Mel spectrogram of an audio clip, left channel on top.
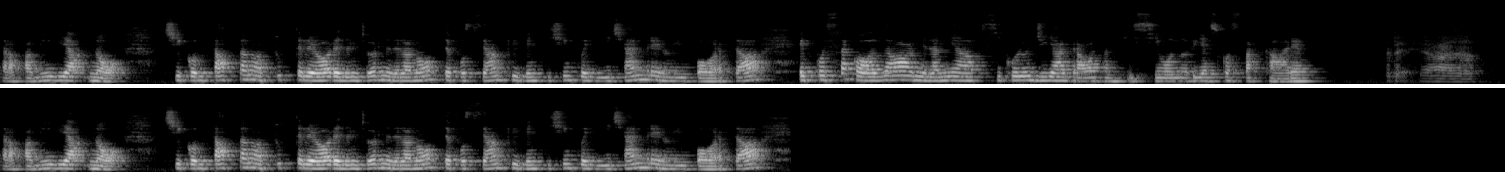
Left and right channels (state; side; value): drops out; right; at 7.9 s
